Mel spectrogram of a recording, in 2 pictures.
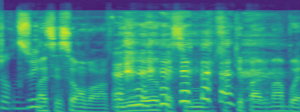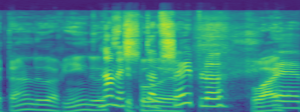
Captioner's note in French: rires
